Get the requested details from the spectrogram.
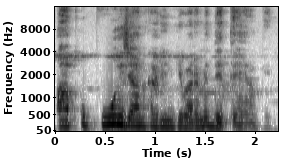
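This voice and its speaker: A man's voice: fairly high pitch, expressive, fast talker, warm tone, husky. A male teacher giving an exam preparation lesson, talking emphatically and coaxing students, repeating his points with rising and falling stress.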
